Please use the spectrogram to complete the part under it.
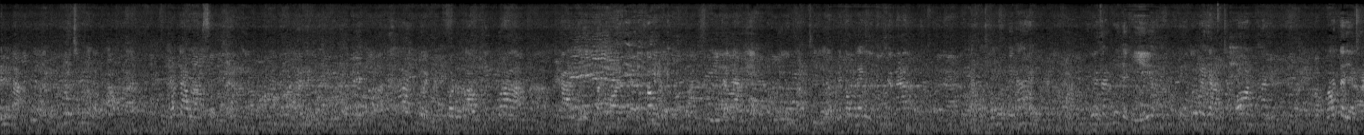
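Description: A middle-aged man speaks steadily into microphones close by.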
